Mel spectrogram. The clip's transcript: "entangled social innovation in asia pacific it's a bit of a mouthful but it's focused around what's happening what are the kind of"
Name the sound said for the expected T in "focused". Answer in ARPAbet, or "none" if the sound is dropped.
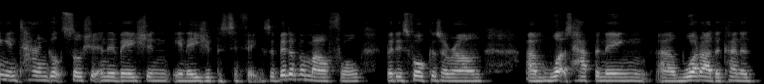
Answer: none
